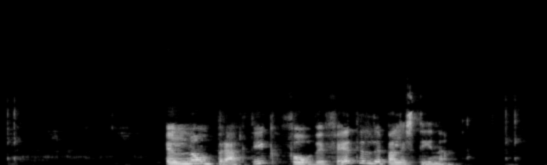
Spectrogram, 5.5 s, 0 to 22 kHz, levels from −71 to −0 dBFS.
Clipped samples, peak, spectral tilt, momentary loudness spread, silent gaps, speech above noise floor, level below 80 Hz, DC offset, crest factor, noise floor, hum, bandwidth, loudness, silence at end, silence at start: under 0.1%; -2 dBFS; -3.5 dB/octave; 9 LU; none; 45 dB; -70 dBFS; under 0.1%; 20 dB; -64 dBFS; none; 10 kHz; -20 LUFS; 0.95 s; 1.65 s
